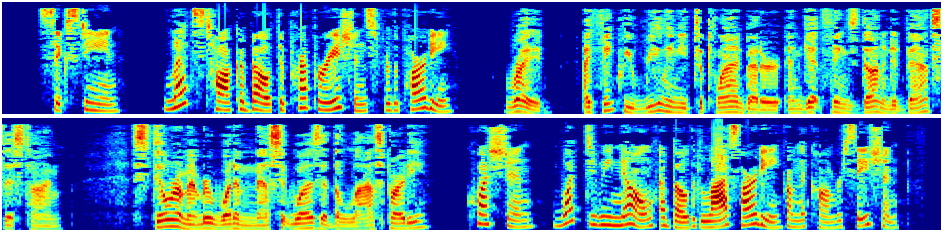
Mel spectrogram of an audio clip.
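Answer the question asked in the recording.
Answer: It was a mess because it wasn't planned well in advance.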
